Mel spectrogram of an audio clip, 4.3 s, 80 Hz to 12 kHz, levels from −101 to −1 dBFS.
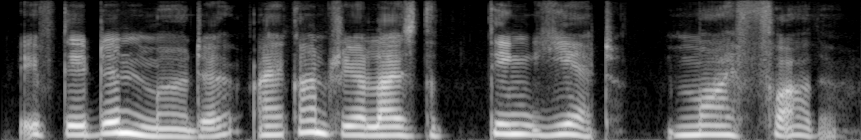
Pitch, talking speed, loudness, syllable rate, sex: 210 Hz, 140 wpm, -16 LUFS, 4.6 syllables/s, female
